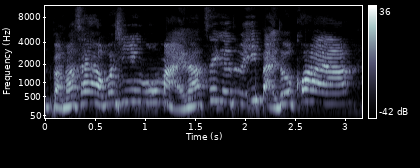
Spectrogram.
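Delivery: high-pitched scolding mother voice; nagging mom. Retold or imitated. Daughter keeps mimicking mom's guilt-trip over the lid, high nagging voice. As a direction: whine about how hard dad worked to buy it. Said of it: "各种这种".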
